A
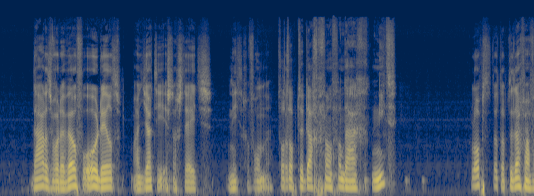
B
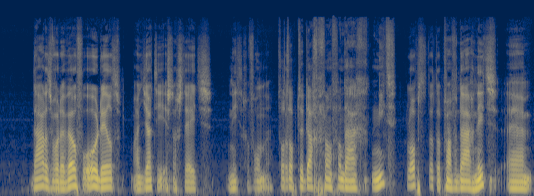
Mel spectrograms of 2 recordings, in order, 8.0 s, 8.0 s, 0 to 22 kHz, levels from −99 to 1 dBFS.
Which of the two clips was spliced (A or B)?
B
